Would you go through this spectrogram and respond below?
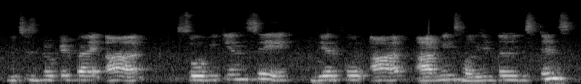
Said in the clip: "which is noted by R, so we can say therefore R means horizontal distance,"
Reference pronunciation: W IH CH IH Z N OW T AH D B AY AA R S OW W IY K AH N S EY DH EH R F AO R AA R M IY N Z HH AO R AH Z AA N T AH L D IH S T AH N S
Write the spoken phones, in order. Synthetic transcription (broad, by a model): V IH CH IH Z N OW T AH D B AY AA R S OW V IY K AH N S EY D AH R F AO R AA R M IY Z HH AO R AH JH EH N T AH L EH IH S T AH N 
